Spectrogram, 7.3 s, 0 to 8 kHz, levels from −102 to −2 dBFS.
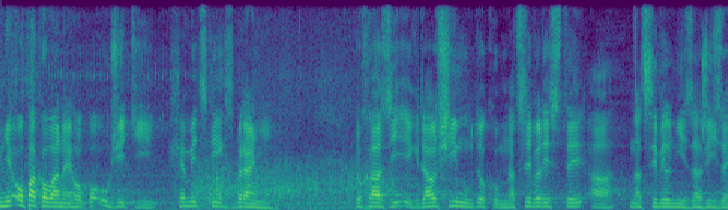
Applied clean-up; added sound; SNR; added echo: none; Engine starting; 15 dB; none.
